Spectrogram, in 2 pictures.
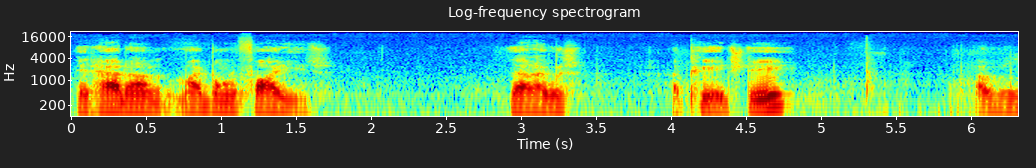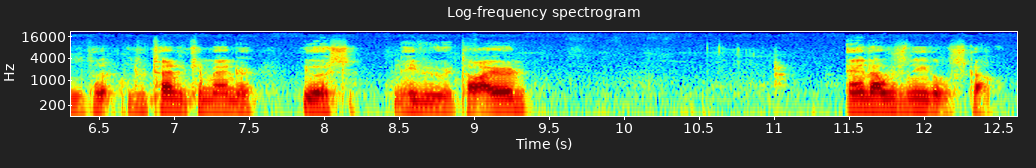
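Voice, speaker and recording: An older man from Germany, speaking slowly and reflectively in an oral history interview, with frequent pauses and fillers. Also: medium pitch, warm tone.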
